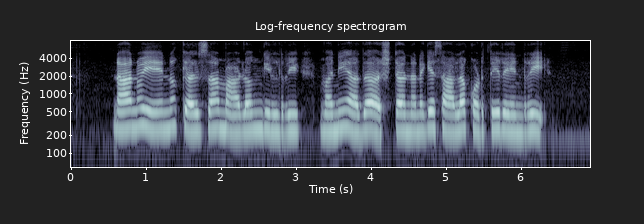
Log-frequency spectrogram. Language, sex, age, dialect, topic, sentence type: Kannada, female, 18-24, Dharwad Kannada, banking, question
